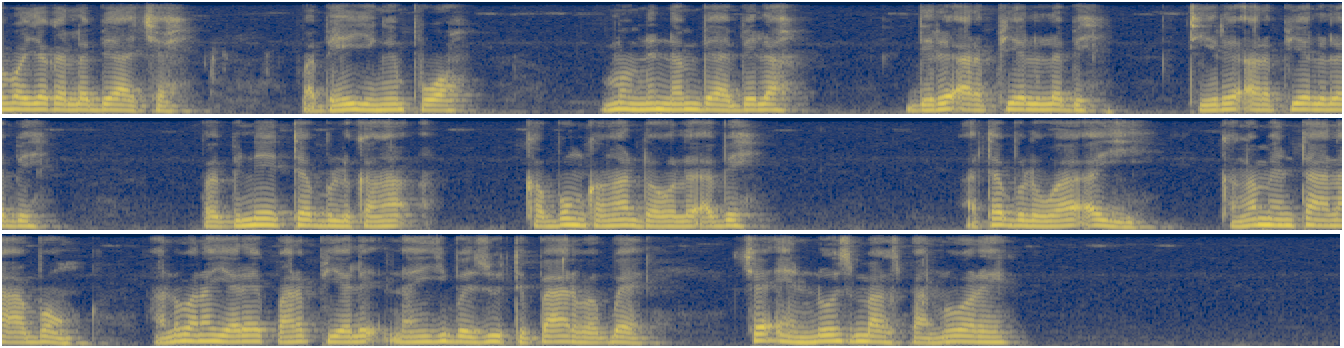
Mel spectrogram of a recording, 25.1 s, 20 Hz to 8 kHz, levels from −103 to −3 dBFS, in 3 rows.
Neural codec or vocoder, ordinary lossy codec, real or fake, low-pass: none; Opus, 64 kbps; real; 7.2 kHz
